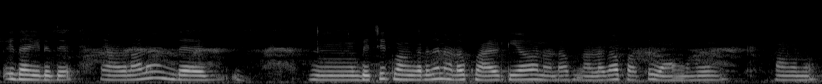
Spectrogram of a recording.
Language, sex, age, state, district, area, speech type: Tamil, female, 18-30, Tamil Nadu, Namakkal, rural, spontaneous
